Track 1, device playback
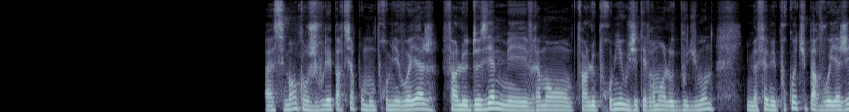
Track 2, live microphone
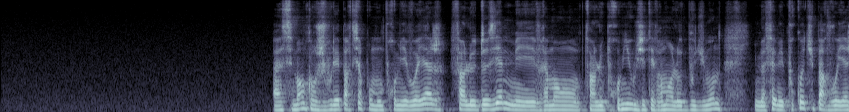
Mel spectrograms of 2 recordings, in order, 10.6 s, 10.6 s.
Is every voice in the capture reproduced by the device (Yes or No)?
Yes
